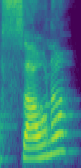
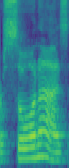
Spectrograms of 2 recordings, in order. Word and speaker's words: sauna: And so, yeah, we have sauna, which is, well, or sauna, as you guys pronounce it, which was the original Finnish church.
